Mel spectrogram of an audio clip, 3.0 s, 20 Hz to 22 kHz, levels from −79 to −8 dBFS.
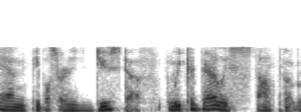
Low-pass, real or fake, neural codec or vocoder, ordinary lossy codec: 7.2 kHz; fake; codec, 16 kHz, 2 kbps, FreqCodec, larger model; AAC, 16 kbps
